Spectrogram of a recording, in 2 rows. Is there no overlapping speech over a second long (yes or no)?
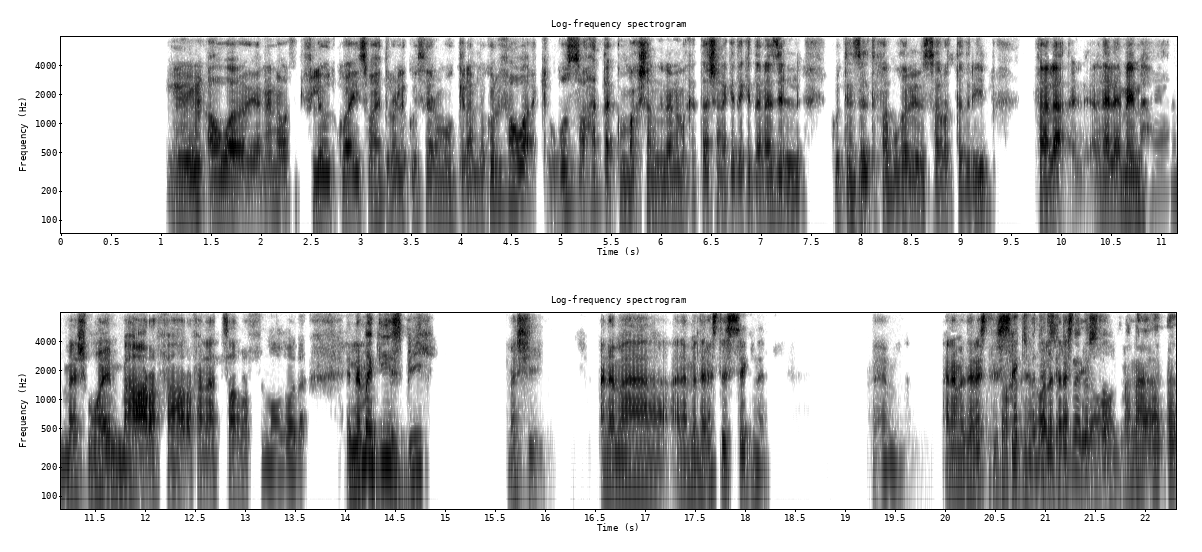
no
